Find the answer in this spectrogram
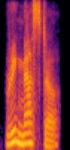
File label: "ringmaster", Indian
